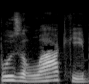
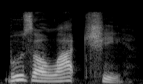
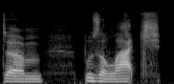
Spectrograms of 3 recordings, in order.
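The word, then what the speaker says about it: Busalacchi: The Senate did reconfirm DOT Secretary, I want to say Frank Buzalaki, but I was told that you actually properly should pronounce his last name, Buzalacci. But anyway, I'm so used to saying Buzalaki that I probably will continue to do that. He said any good Italian pronounces it Buzalacci.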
